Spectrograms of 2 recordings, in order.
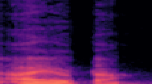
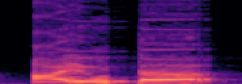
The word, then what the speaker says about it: आयोटा: English में बोलते हैं आयोटा, ठीक है। थोड़ा सा लोटा जैसा प्रोनाउंसिएशन होता है, कि उच्चारण जैसा लोटा निकलता है, तो आप ध्यान रखिएगा आयोटा, इसको हम लोग इससे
